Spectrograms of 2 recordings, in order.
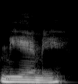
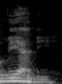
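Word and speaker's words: Meeami: shitty about it because it is very easily pronounceable they're from miami yeah m-e-e-a-m-i beautiful miami is it a palm trees and lots of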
